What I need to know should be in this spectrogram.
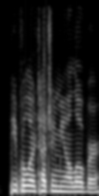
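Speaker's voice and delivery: plain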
